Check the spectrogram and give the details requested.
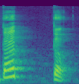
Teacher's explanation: প্রথম ত টা জাস্ট তাজ পরের ত টা পূর্ণ উচ্চারণ করতে হবে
